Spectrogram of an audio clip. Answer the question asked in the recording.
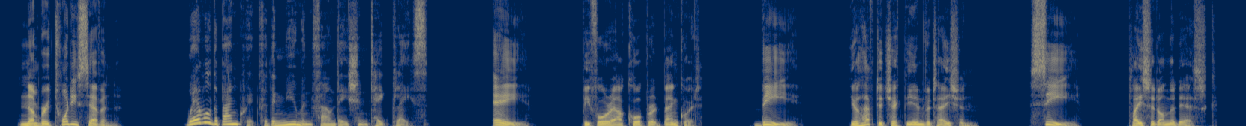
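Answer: B: You'll have to check the invitation.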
